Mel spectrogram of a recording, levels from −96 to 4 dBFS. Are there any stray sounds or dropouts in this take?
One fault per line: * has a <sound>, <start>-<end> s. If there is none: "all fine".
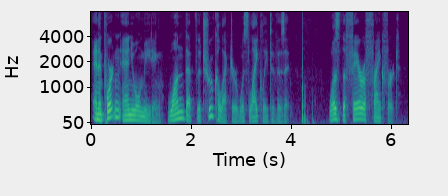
* has a thud, 4.2-4.5 s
